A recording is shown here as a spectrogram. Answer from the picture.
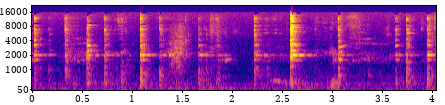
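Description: A stirrer clinking irregularly against the inside of a glass jar of water as oxalic acid crystals are stirred in to dissolve.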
